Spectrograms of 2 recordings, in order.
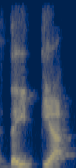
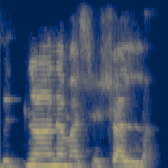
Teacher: in Malayalam, the dialect is such that Takara has been replaced by Lakara.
